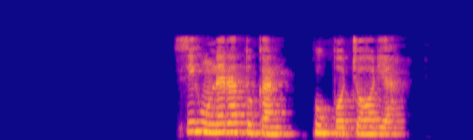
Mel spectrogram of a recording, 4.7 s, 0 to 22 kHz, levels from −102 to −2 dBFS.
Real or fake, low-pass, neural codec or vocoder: real; 7.2 kHz; none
